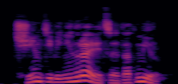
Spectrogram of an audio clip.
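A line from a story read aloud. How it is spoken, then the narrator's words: Snort. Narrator (Russian): хмыкнул я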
